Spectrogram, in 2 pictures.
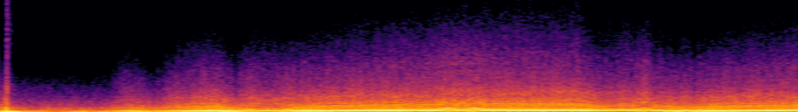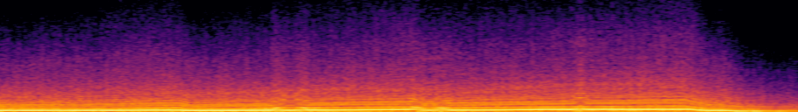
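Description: A car engine revs up repeatedly, rising in pitch and dropping at each gear change.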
